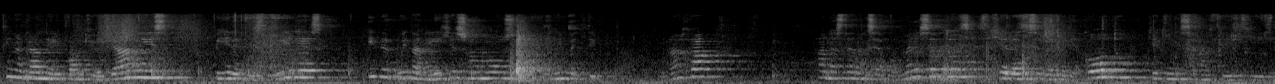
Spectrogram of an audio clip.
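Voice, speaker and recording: A woman storyteller reads a folk tale aloud with expressive delivery. Her high voice comes from far off in a very echoey hall over background noise.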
